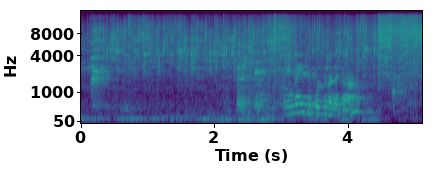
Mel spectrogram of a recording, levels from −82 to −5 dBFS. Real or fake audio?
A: fake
